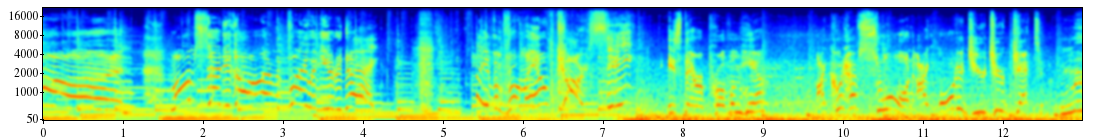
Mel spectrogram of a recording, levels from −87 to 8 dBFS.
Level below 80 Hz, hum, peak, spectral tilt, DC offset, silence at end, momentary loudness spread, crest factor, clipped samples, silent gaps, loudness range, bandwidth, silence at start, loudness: -18 dBFS; none; -2 dBFS; -4.5 dB/octave; under 0.1%; 0 s; 7 LU; 12 dB; under 0.1%; none; 2 LU; 20 kHz; 0 s; -13 LUFS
